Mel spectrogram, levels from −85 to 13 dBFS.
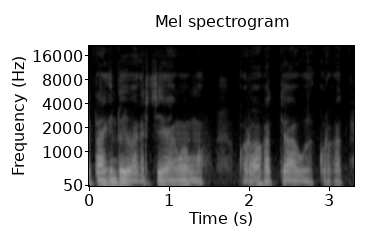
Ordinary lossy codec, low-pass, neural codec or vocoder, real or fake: none; none; none; real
